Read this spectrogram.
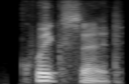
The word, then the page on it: quickset: American English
